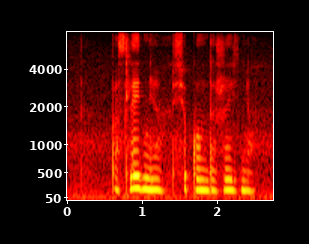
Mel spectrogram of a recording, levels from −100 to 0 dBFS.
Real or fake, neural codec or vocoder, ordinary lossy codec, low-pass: real; none; none; none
